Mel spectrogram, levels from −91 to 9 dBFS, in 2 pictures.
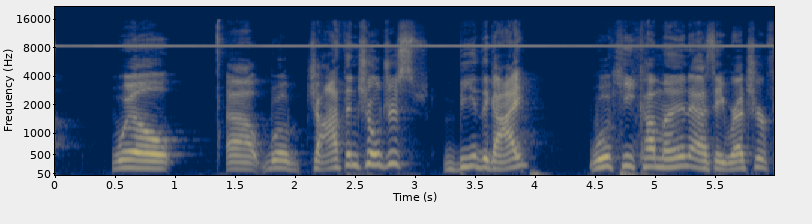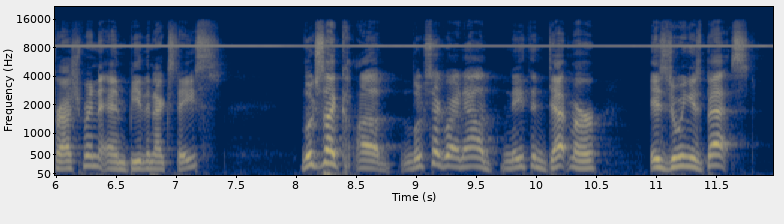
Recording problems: high-pitched whine; loud; throughout; 8.5 kHz, 8 dB below the speech

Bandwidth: 15.5 kHz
